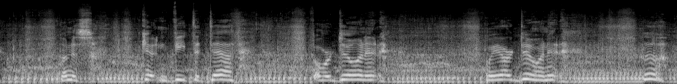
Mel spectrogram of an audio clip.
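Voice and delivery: panting between words while riding; heavy breathing, winded. Real, not acted. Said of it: "Sorry about the heavy breathing again".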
